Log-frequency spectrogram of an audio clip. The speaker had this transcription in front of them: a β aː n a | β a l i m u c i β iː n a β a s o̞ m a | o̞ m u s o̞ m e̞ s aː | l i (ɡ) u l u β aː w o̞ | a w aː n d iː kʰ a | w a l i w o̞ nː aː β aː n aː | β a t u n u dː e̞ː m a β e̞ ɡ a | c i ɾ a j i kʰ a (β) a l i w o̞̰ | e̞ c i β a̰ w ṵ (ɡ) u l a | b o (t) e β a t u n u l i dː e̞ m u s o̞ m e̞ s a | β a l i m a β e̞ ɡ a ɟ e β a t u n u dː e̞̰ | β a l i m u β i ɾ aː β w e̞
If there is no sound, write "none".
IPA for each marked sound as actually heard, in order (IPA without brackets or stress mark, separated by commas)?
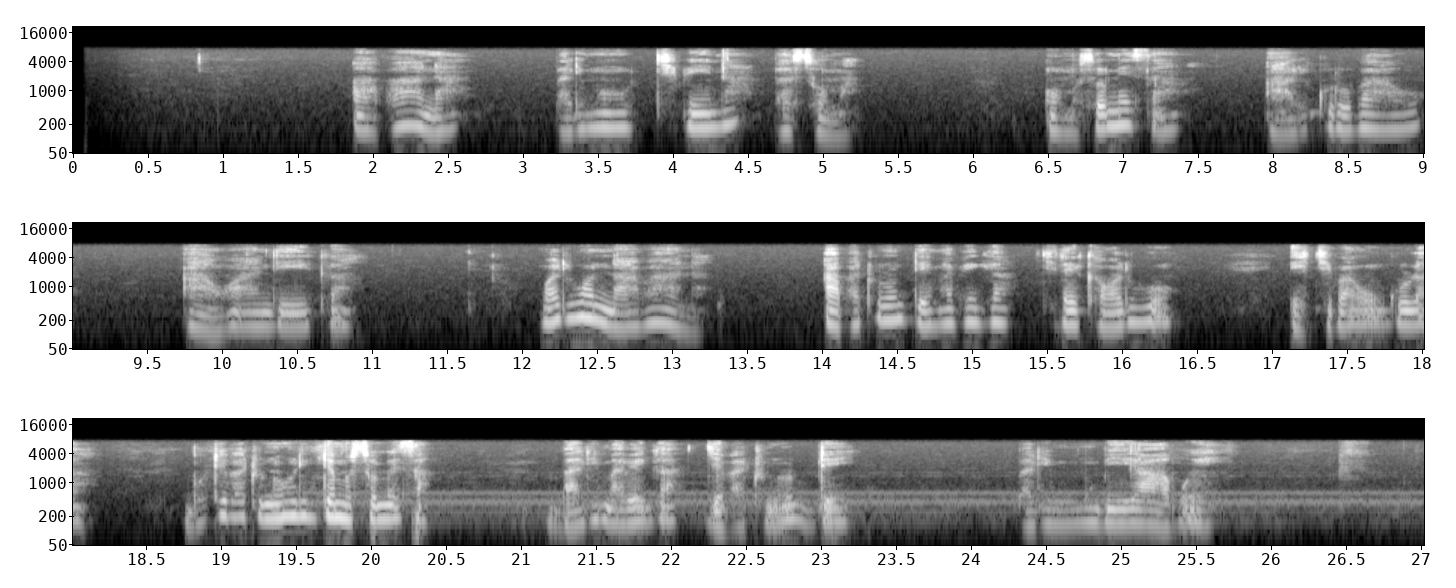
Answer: k, w, ɡ, t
